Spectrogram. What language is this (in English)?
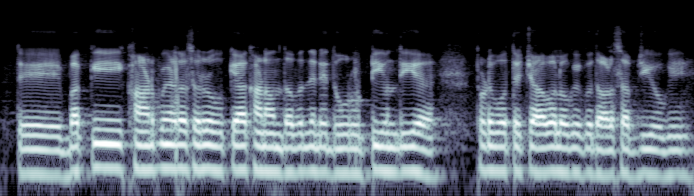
Punjabi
